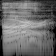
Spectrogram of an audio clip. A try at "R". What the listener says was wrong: No, R. No, you said R. You put an A at the end of your R.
